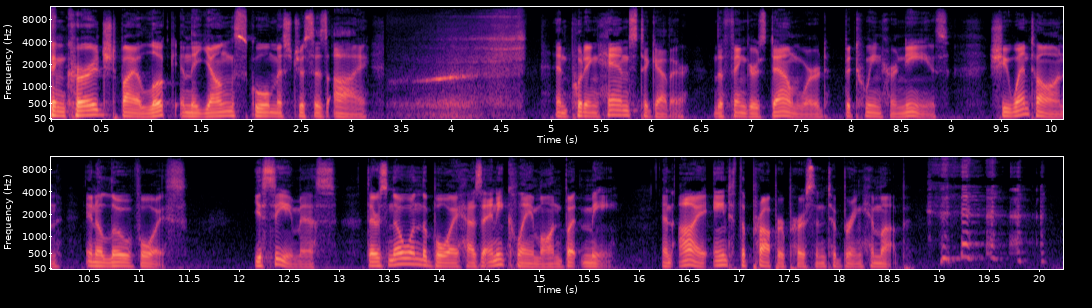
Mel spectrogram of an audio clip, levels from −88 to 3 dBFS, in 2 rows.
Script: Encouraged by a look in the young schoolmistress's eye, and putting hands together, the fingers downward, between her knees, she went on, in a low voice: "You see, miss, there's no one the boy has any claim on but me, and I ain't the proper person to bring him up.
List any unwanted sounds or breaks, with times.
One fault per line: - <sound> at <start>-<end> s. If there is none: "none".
- breath at 3.3-4.8 s
- laugh at 18.9-20.1 s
